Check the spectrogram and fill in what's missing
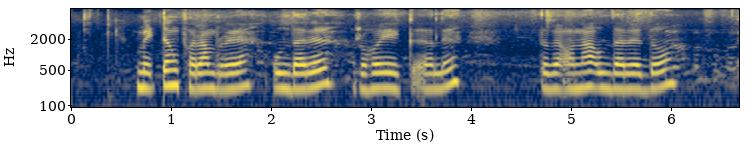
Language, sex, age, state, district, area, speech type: Santali, female, 30-45, Jharkhand, East Singhbhum, rural, spontaneous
